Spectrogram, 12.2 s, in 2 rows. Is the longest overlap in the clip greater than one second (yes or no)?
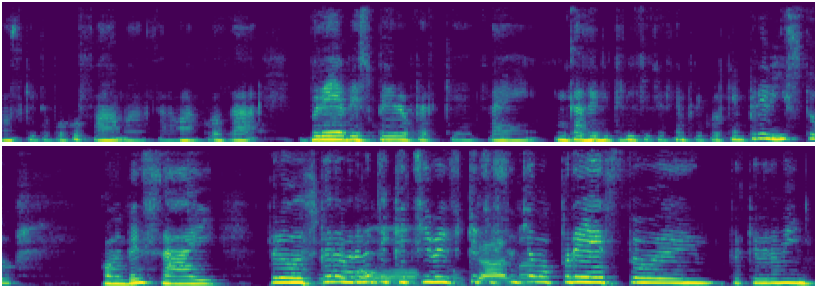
yes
